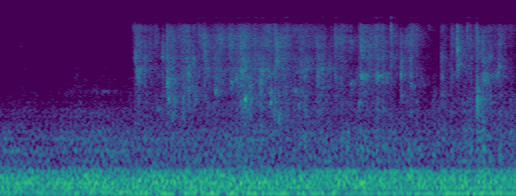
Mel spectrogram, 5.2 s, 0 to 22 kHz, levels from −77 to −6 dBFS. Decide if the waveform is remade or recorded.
remade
